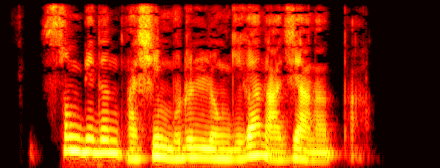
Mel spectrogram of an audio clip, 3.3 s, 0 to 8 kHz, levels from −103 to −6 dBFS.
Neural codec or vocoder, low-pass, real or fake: none; 7.2 kHz; real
